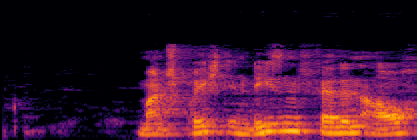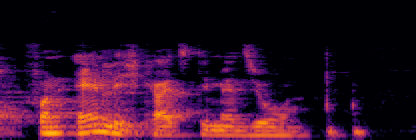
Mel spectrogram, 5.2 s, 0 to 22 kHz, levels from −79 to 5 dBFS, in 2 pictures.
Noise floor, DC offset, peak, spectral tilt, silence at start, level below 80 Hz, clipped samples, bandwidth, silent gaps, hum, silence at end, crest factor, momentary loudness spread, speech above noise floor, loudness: -56 dBFS; under 0.1%; -2 dBFS; -7 dB/octave; 0.85 s; -50 dBFS; under 0.1%; 7.2 kHz; none; none; 0.35 s; 16 dB; 21 LU; 40 dB; -16 LUFS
